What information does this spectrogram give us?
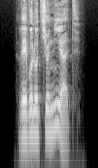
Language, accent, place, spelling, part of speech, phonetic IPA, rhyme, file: German, Germany, Berlin, revolutioniert, verb, [ʁevolut͡si̯oˈniːɐ̯t], -iːɐ̯t, De-revolutioniert.ogg
- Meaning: 1. past participle of revolutionieren 2. inflection of revolutionieren: third-person singular present 3. inflection of revolutionieren: second-person plural present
